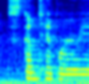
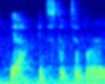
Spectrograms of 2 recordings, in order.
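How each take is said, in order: First: Said in the usual way. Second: Quick, whispered, unsure; doubtful whisper. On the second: Real, not acted. Second-guessing herself to viewers, whispered and hurried. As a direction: mutter it fast to yourself. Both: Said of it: "Why am I doubting myself?".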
